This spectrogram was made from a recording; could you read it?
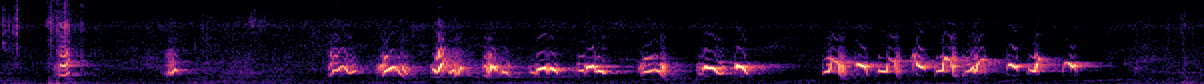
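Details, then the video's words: Yellow-vented bulbul, young, singing to provoke other bulbuls: a click, then two tight runs of quick, bubbly, chattering whistles about a second apart, roughly one hundred notes per minute. "Suara Pancingan Trucuk Muda Ampuh Menaikkan EMOSI, Suara Trucuk Muda Bikin Semua trucukan EMOSI"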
